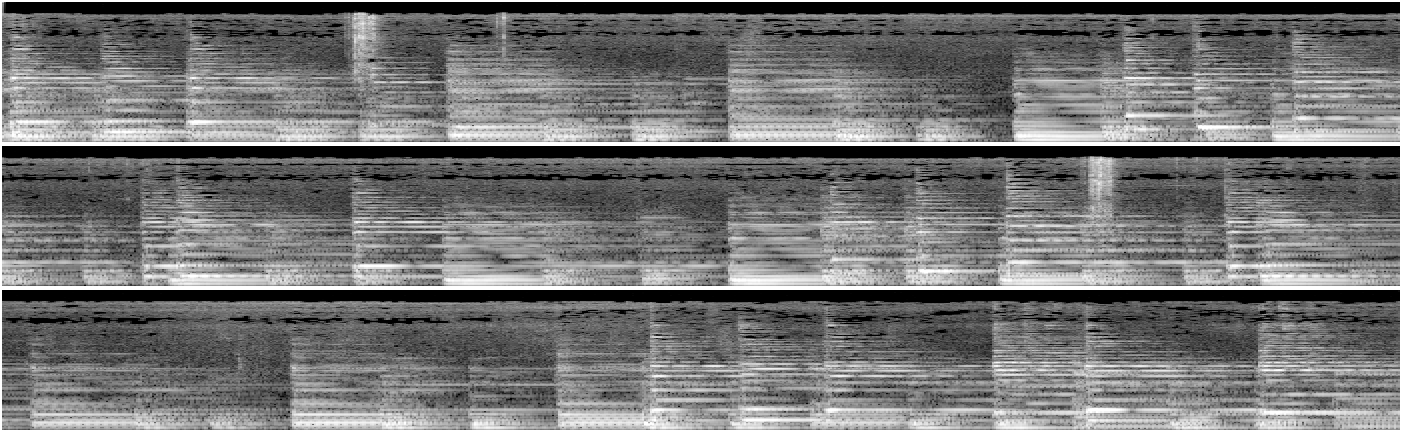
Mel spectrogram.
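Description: Upright piano played four hands: a steady, even run of notes and repeated chords over a bass line.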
